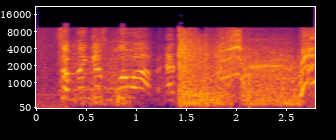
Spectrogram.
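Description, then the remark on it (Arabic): A sudden loud bomb blast at the finish line of the Boston Marathon in Boston, Massachusetts, bursts out partway through, followed by a sustained roar of noise, with agitated voices shouting before and after the explosion. “الانفجاران الأول والثاني وقعا عند خط نهاية ماراثون بوسطن بفارق ثوان، ونتج عنهما سقوط العشرات بين قتيل وجريح”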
